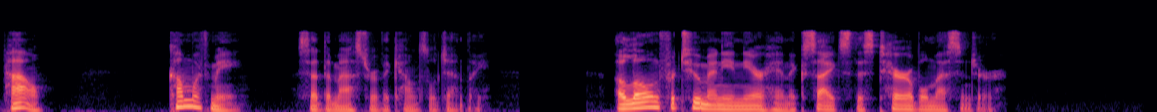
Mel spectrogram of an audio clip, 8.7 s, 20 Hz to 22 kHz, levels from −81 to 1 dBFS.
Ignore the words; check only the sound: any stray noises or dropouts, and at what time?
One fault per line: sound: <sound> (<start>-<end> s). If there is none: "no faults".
no faults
